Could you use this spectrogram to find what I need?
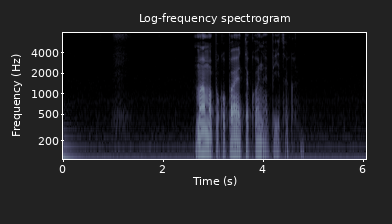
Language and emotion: Russian, neutral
